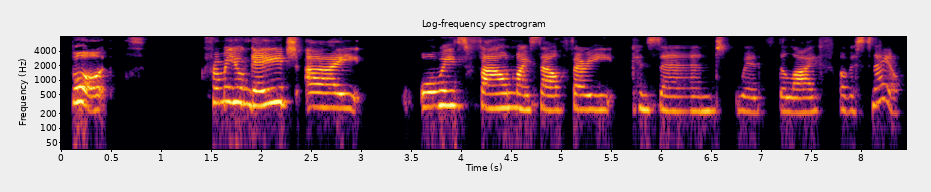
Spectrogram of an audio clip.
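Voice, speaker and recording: A woman speaking as a podcast guest in a casual interview, chatty and expressive, often exclaiming. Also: sits high, extremely slow, long pauses.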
